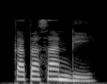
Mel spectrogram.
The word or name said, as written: kata sandi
